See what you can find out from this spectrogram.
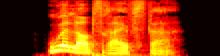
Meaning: inflection of urlaubsreif: 1. strong/mixed nominative masculine singular superlative degree 2. strong genitive/dative feminine singular superlative degree 3. strong genitive plural superlative degree
- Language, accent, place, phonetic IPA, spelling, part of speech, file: German, Germany, Berlin, [ˈuːɐ̯laʊ̯psˌʁaɪ̯fstɐ], urlaubsreifster, adjective, De-urlaubsreifster.ogg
